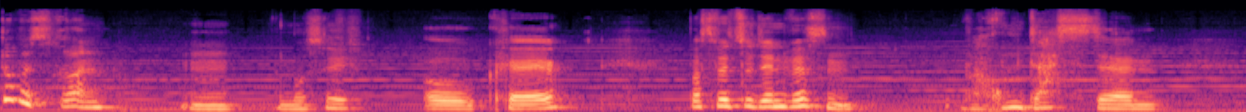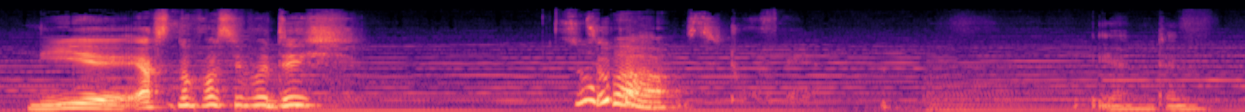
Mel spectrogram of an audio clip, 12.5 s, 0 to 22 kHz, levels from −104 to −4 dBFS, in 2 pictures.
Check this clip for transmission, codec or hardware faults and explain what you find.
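Nothing in the clip points to a transmission, codec or hardware fault. No dropouts, glitches or other disturbances are audible anywhere in it.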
